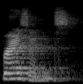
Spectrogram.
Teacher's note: Chúng ta hạ giọng âm tiết thứ hai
